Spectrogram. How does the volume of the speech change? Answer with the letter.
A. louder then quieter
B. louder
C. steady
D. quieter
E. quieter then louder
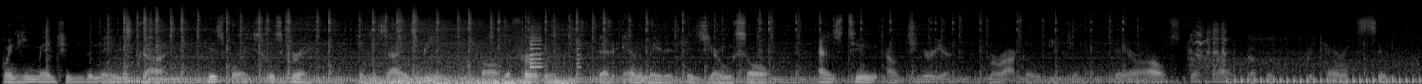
D.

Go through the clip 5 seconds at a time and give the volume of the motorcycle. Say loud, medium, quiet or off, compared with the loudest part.
loud, medium, medium.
